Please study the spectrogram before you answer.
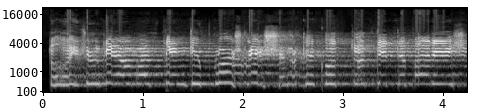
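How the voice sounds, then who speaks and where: A woman's voice: extremely high pitch, level tone, measured pace, sharp tone, exaggerated voice. A woman voicing a frightening, taunting man-eating witch in a cartoon. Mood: menacing, testing. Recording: reverberant hall echo, dull, music behind.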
